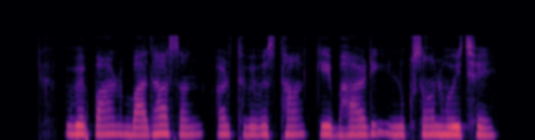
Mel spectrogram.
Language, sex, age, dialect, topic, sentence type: Maithili, female, 18-24, Eastern / Thethi, banking, statement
